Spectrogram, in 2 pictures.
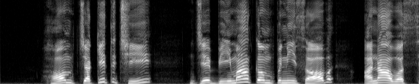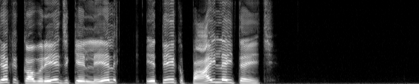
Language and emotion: Maithili, surprised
